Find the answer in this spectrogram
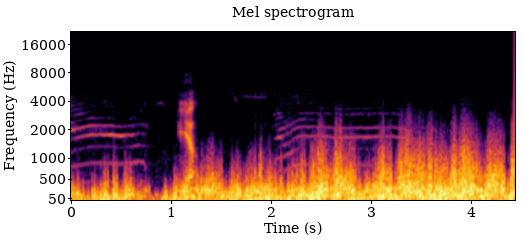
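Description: Tabby tomcat meowing, two drawn-out calls: one at the start and another about two seconds in, which the owner takes for calling his brother. Under the calls is a loud low rumbling background noise.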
